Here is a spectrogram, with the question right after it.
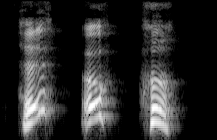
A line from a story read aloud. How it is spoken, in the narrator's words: grunted the man as before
